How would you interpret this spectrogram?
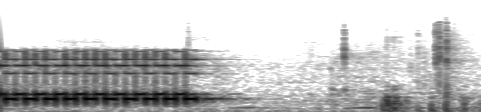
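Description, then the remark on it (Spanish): A telephone at a suicide prevention helpline rings with a bright, steady electronic trill for about a second, then cuts off, followed by quiet background noise and a few soft clicks and shuffles. “¿Teléfono contra el suicidio? ¿En qué puedo ayudarle?”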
